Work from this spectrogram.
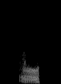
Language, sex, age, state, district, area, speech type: Santali, male, 18-30, Jharkhand, East Singhbhum, rural, conversation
